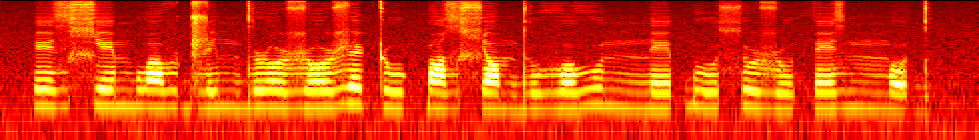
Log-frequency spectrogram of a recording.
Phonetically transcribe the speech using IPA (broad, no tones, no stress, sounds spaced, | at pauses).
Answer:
e z ɕ e m w ɒ v ɖ͡ʐ i m d ɹ o ʐ o ʐ e ʈ u k͡p ɑ z ɕ ɒ m d u v o v u nː e ɓ u s u ʐ u θ e z mː o d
